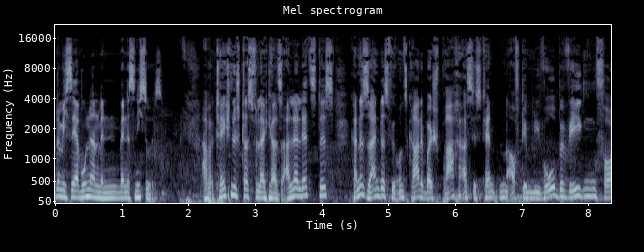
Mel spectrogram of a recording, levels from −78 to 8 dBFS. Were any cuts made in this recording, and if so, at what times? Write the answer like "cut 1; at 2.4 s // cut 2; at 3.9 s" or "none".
cut 1; at 3.2 s

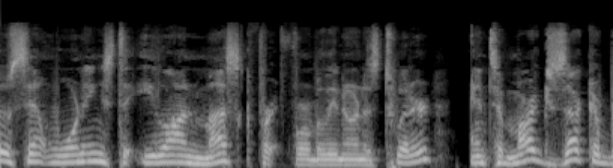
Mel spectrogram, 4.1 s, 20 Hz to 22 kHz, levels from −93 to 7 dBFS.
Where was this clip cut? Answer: cut 1; at 1.9 s

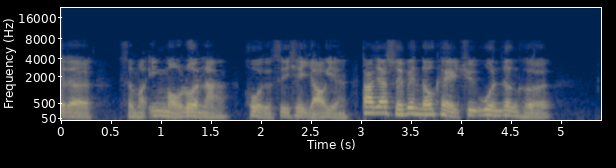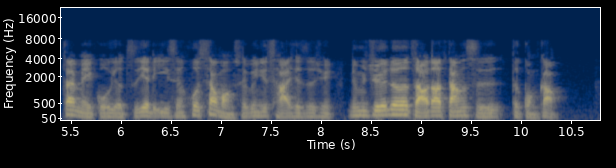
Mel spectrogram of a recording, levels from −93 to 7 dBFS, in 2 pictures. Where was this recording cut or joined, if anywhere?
cut 1; at 1.8 s // cut 2; at 3.0 s // cut 3; at 8.2 s

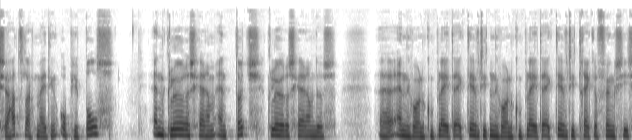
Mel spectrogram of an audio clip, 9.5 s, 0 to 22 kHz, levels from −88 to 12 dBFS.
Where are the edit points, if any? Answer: cut 1; at 7.3 s

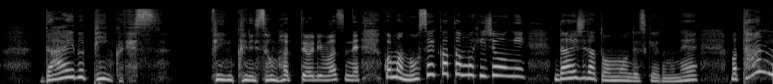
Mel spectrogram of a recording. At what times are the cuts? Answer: none

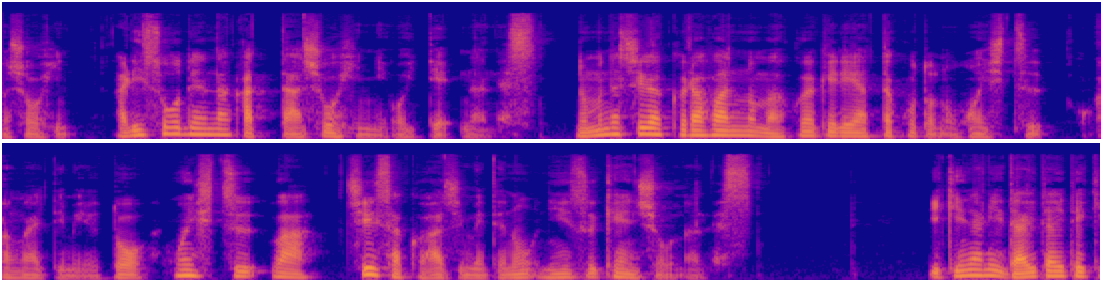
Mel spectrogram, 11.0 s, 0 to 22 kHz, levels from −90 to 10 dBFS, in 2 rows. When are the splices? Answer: cut 1; at 2.8 s // cut 2; at 6.2 s

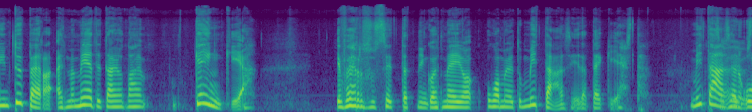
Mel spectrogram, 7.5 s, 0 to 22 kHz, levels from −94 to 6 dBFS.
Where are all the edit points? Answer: cut 1; at 4.1 s

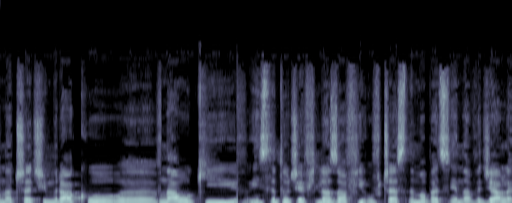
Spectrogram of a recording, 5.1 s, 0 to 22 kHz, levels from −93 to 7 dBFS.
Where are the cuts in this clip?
cut 1; at 1.6 s

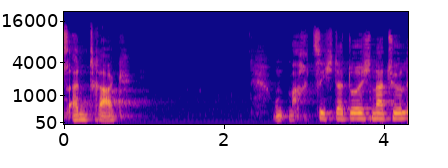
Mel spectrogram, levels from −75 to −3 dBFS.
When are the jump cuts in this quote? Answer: none

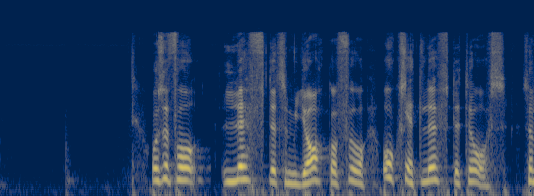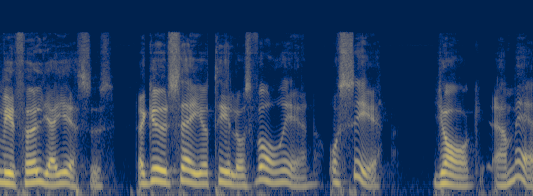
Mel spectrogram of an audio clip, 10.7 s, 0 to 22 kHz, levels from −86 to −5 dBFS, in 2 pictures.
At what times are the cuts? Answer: cut 1; at 2.1 s // cut 2; at 4.1 s // cut 3; at 5.2 s // cut 4; at 6.6 s

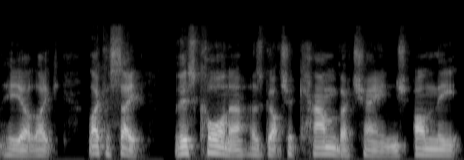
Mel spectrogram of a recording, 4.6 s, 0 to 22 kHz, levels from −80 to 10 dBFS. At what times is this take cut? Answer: cut 1; at 1.6 s // cut 2; at 2.8 s

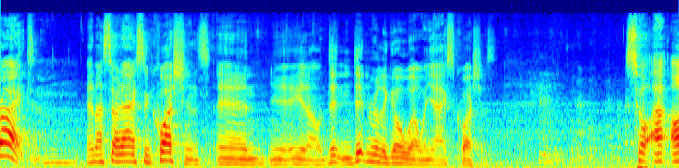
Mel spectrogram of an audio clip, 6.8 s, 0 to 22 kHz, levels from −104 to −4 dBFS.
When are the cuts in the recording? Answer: none

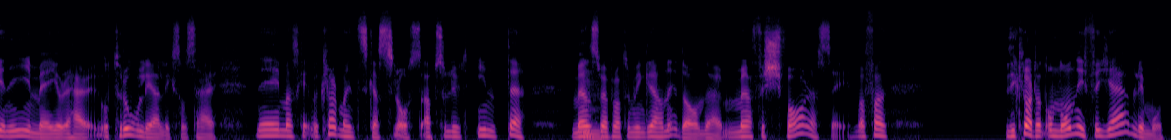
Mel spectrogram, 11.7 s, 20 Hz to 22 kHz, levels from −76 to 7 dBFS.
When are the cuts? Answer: none

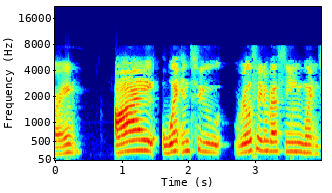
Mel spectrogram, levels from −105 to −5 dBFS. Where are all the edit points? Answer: cut 1; at 1.5 s

